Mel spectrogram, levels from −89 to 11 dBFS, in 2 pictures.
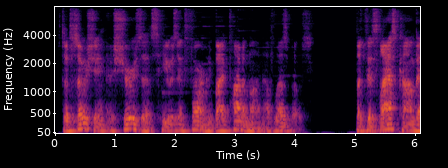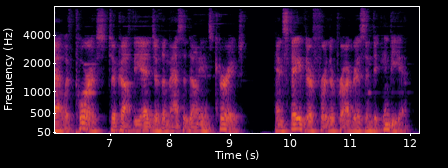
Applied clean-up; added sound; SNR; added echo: neural mask model DeepFilterNet 3.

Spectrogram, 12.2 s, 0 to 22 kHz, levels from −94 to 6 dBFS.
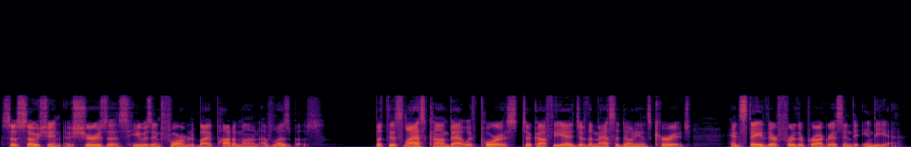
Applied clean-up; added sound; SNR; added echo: none; none; none; none.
